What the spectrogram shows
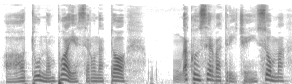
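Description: Una donna che legge dà voce a una bambina seria e sensibile, che si offende facilmente. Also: female voice, low-pitched, lively intonation, measured pace, gravelly, a little mellow, slightly rough, pitched below the performer's own voice, exaggerated voice. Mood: earnest. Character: earnest sensitive little girl. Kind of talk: audiobook reading.

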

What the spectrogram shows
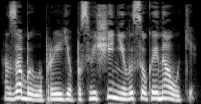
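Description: A woman narrating a first-person audiobook in an expressive, conversational way. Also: mid-range voice, a little fast, no room sound, clean studio sound.

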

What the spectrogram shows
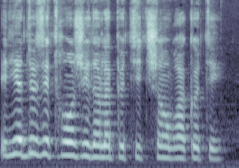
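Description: A woman reader puts on a knowing tavern servant who keeps his voice hushed and secretive, in a storybook reading. It sits a touch high. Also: fast talker, lightly acted.

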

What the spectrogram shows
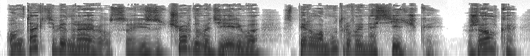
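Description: A man reading an audiobook and voicing a worried middle-aged wife, lifting his husky voice for her gentle, coaxing lines. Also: expressive, normal speed, no echo, studio quality. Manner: gently coaxing, raised pitch. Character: anxious, tender middle-aged wife and mother. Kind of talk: audiobook character voice.

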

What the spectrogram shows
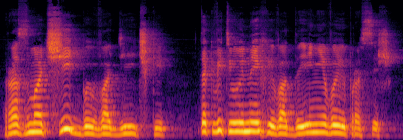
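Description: A woman reader voicing a weary, poor old organ grinder who speaks slowly in a folksy, mildly complaining way. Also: medium pitch, mellow, natural voice. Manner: slow, folksy, mild complaining.

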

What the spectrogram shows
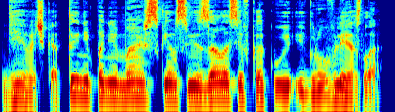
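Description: A man's voice: medium pitch, animated, moderate pace, dark tone, no room sound, clean studio sound, voice pushed up, natural voice. A man voicing an imperious, ambitious witch who speaks coldly and commandingly, in a raised voice. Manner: cold, commanding, menacing.

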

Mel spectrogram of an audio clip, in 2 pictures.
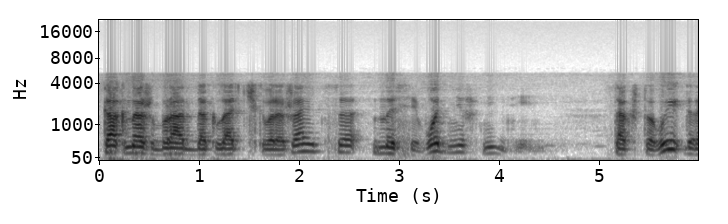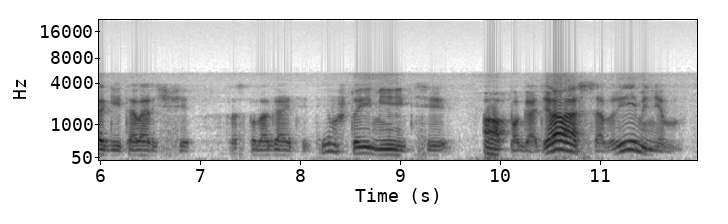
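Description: A male narrator puts on an older Soviet official of real weight, slow and folksy in his speech. He lays out each phrase deliberately, in a middling voice. The audiobook recording sounds a little dull. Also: medium pitch, expressive. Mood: wistful.

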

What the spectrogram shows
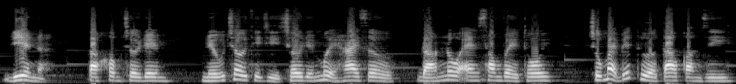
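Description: A woman's voice: on the low side, steady tone, normal speed, dark tone, faint music behind, lightly acted. A woman voicing a heartbroken, irritable young man in an audio story, curt and snappish. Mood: irritated.

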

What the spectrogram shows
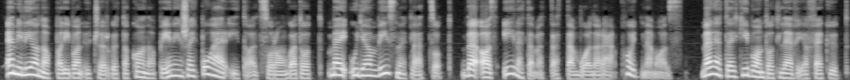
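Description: A woman reading a first-person novel aloud as an audiobook narrator, with an expressive storytelling delivery. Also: deep voice, few pauses, no room sound, studio quality.

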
